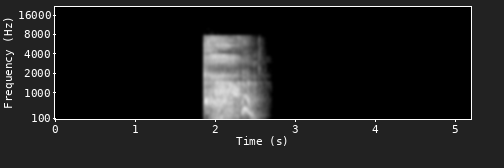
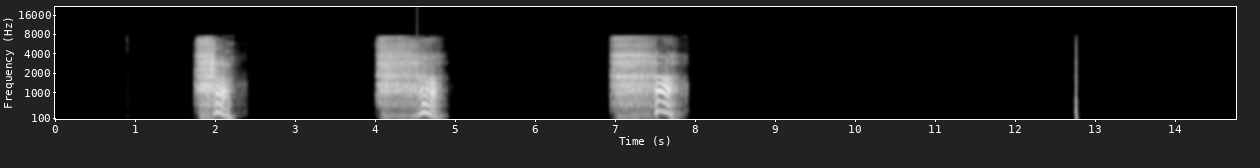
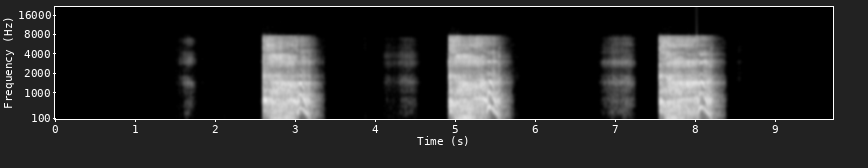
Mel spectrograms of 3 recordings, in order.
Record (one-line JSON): {"cough_length": "5.2 s", "cough_amplitude": 28313, "cough_signal_mean_std_ratio": 0.26, "exhalation_length": "14.8 s", "exhalation_amplitude": 31225, "exhalation_signal_mean_std_ratio": 0.28, "three_cough_length": "9.7 s", "three_cough_amplitude": 32658, "three_cough_signal_mean_std_ratio": 0.38, "survey_phase": "beta (2021-08-13 to 2022-03-07)", "age": "65+", "gender": "Female", "wearing_mask": "No", "symptom_none": true, "smoker_status": "Ex-smoker", "respiratory_condition_asthma": false, "respiratory_condition_other": false, "recruitment_source": "REACT", "submission_delay": "1 day", "covid_test_result": "Negative", "covid_test_method": "RT-qPCR", "influenza_a_test_result": "Negative", "influenza_b_test_result": "Negative"}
